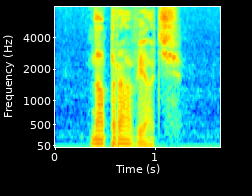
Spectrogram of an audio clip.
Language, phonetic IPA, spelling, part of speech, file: Polish, [naˈpravʲjät͡ɕ], naprawiać, verb, Pl-naprawiać.ogg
